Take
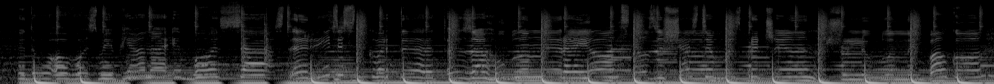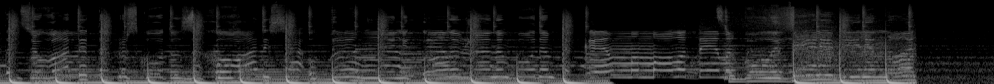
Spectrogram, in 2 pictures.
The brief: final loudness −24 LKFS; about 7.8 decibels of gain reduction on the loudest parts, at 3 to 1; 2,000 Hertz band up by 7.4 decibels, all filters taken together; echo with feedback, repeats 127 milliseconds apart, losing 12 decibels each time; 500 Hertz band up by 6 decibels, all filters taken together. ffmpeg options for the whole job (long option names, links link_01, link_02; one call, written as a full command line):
ffmpeg -i in.wav -af "equalizer=frequency=500:width_type=o:gain=7.5,equalizer=frequency=2000:width_type=o:gain=8.5,acompressor=threshold=-33dB:ratio=3,aecho=1:1:127|254|381:0.251|0.0628|0.0157,volume=11.5dB" out.wav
